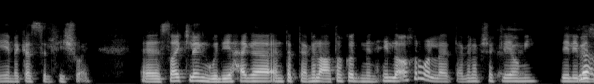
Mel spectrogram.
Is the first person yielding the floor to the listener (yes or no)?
yes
